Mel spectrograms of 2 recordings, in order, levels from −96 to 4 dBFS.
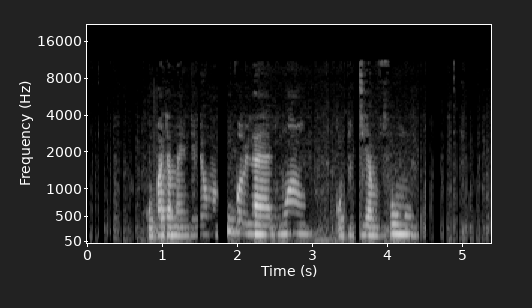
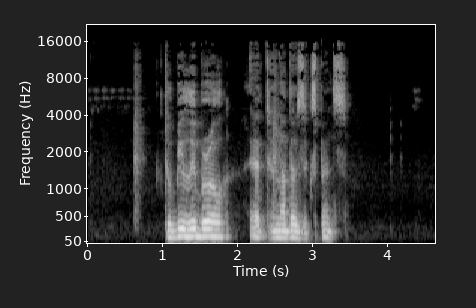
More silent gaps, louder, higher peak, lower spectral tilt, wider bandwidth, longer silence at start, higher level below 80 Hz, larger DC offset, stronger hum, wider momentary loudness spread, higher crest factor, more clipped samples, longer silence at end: first, 1.76-1.86 s vs none; second, -26 LUFS vs -16 LUFS; about the same, -4 dBFS vs -2 dBFS; first, -8 dB/octave vs -6 dB/octave; second, 11.5 kHz vs 16 kHz; first, 0.8 s vs 0.65 s; about the same, -56 dBFS vs -52 dBFS; neither; neither; first, 19 LU vs 14 LU; first, 24 dB vs 16 dB; neither; second, 0.95 s vs 1.2 s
